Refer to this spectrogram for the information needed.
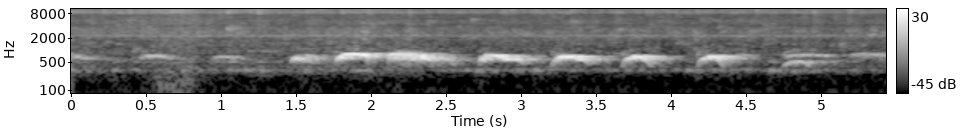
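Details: Wild-coloured spotted dove starting with a few soft coos, then a louder run of about eight throaty, slightly rolling notes at a steady pace of two per second.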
